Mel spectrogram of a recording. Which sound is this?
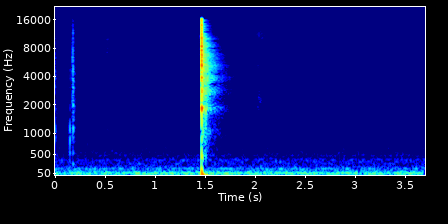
Clacking two drum sticks together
